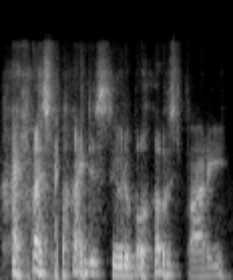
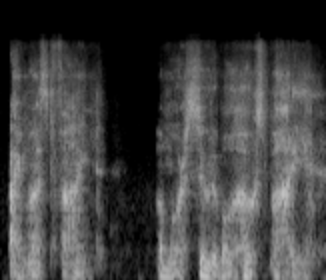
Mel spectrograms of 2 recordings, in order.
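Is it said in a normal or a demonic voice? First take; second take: normal; demonic. First: It is said in a normal voice. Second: It is said in a demonic voice.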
